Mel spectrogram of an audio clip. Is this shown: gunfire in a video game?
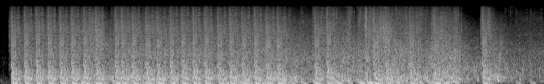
yes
